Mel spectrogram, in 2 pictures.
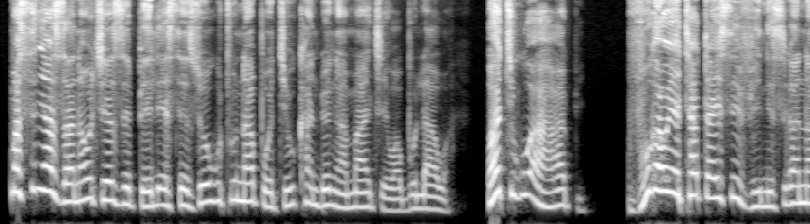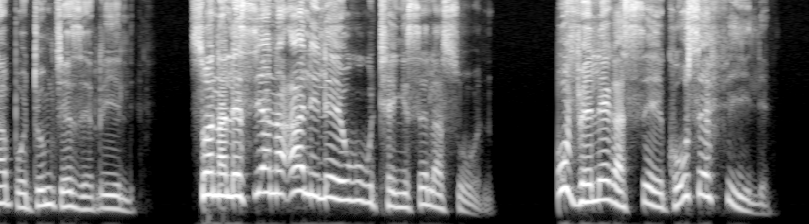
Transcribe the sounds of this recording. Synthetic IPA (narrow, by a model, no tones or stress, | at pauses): umasiɲazanaud̥ʒ̥ʱɛzɛb̥ʱeliɛsɛzwɛuɣutʰunab̥ʱotʰiukʰandʱwɛŋamat͡ʃʼɛwaβulaːwa | watʰiɣuaɦaːb̥ʱi | vuɣaujɛtʰatʰaisivinisiɣanab̥ʱotʰium̩d̥ʒ̥ʱɛzeriːli | sɔnalesijanaalilɛjɔuɣuɣutʰeŋisɛlasɔ̰ːna | uvɛlɛɣasɛkʰɔusefiːlɛ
